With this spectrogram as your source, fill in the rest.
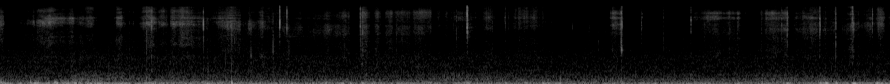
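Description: A small titanium watch band with solid metal links is handled with fingertips and nails, its links flexed and clicked together. Quiet, scattered, sharp, bright clicks and light scratchy rustling sit over a steady low rumble, each click dying away almost instantly.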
